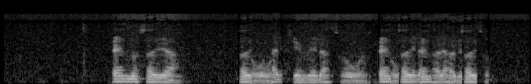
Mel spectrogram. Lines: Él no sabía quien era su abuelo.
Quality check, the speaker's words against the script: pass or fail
fail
